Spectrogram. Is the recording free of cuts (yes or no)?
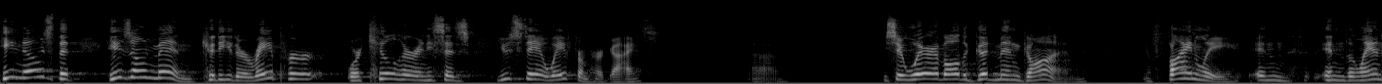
yes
